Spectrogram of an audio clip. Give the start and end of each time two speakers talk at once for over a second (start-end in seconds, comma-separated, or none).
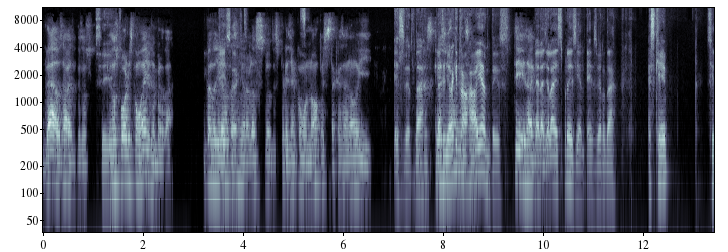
7.4-8.6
